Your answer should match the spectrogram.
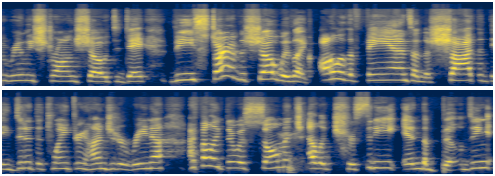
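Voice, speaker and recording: A woman's voice: a little high, a bit bright. A woman hosting a casual wrestling review show, recapping matches with enthusiasm. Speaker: host.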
